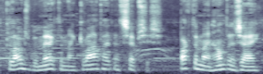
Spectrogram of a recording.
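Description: A man's voice: mid-range voice, moderate pace, close to an everyday voice. An actor playing a sceptical, irritated man who narrates his own story in an audio drama. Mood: wary, reflective. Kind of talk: first-person audio drama narration and dialogue. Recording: music and crowd murmur behind.

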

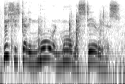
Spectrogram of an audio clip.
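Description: A woman's voice: medium pitch, animated, normal speed, close to an everyday voice. A woman playing a confident schoolboy gang leader with a British accent, earnest and decisive, in a children's audio drama. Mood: keen, decisive. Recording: hissy old cassette tape.

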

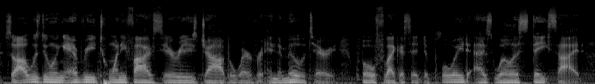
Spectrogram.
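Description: A man with a deep voice giving a blunt, opinionated gear review at home, close to a studio mic, repeating himself and swearing casually. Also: quick pace, a little mellow. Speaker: tech content creator. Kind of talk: opinionated product review rant. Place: home streaming room with LED lights. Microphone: studio mic on boom arm, close.

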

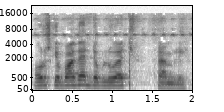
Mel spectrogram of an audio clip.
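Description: A young man teaching English grammar in Hindi, going slowly through example sentences, repeating them and often checking "clear?". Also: fairly high pitch, slight background noise. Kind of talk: Hindi-language grammar lesson.

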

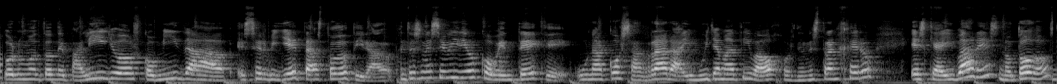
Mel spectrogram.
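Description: A woman's voice: fairly high pitch, reverberant. A young woman from Spain with a Castilla-La Mancha accent that drops her s sounds, chatting casually to camera as a vlogger and laughing often. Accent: Castilla-La Mancha Spanish, drops s sounds. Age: young adult. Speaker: YouTuber, Spanish teacher. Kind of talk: casual vlog reaction, reading comments aloud. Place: indoor room, wall with photos behind. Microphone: camera at close range.

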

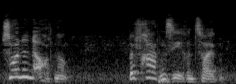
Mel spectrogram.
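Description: A woman's voice: medium pitch, wildly swooping pitch, quick pace, fairly bright tone, a little hiss or hum. An actress playing a no-nonsense mother acting as judge in a German comedy audio drama, firm and curt. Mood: impatient.

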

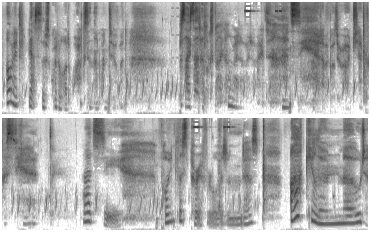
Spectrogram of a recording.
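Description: A woman voicing a rude, impatient goblin clinic helper in a whispery, creaky ASMR roleplay, muttering briskly and sarcastically up close. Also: medium pitch. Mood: disgusted, rude, then busy, muttering. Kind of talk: ASMR roleplay, chaotic medical exam. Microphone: close-up microphone.

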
